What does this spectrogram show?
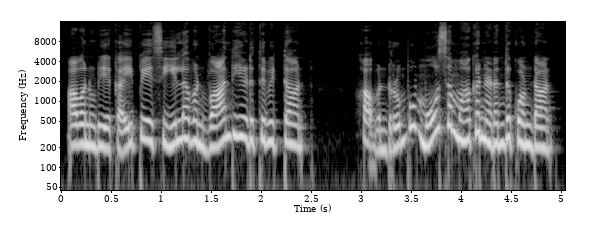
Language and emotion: Tamil, disgusted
